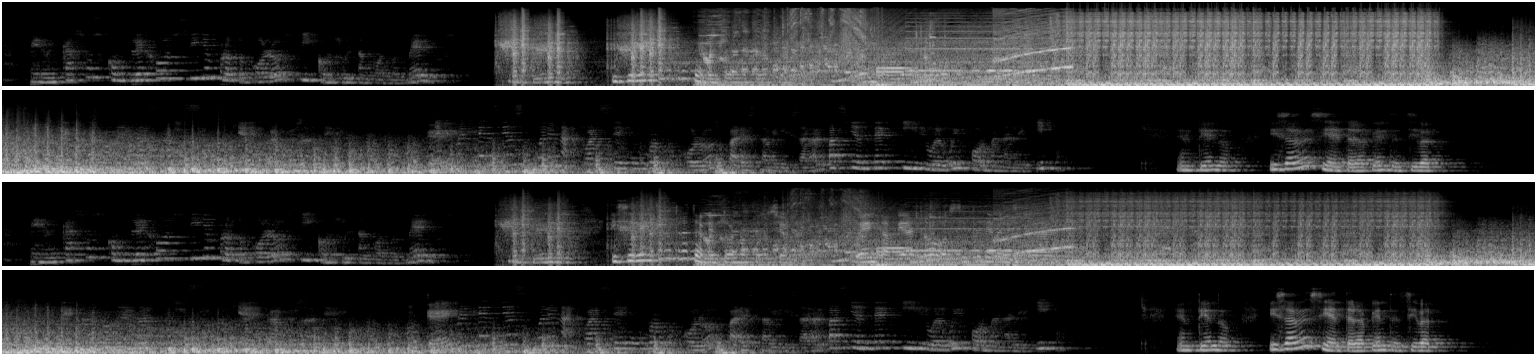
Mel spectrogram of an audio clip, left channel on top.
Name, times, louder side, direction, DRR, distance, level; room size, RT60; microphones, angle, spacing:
voice 1, 0.0-4.3 11.4-18.9 19.6-25.8, equal, 5° left, -3 dB, 7.4 m, -38 dB
sound 1, 4.9-5.7 6.0-23.0, left 3 dB, 45° left, 0.9 m, -19 dB
voice 2, 5.1-8.0 8.5-10.8 19.4-19.9 27.1-27.6 28.0-29.6, right 2 dB, 50° right, 8 dB, 1.5 m, -27 dB
15.5 x 12.5 x 6.8 m, 0.68 s
head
